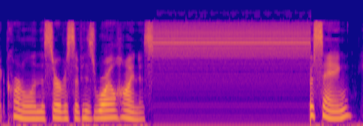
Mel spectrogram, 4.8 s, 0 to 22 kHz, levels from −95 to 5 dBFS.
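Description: System hang loop from 2.07 to 4.15 s in this speech clip: a frozen driver replays one 20 ms chunk about a hundred times, producing a steady 50 Hz buzz.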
